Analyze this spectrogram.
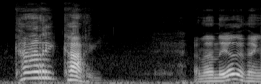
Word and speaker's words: kare-kare: I was told it was kare-kare. You can roll your R's. Kare-kare.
